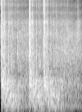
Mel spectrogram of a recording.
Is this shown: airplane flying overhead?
no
